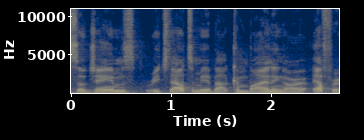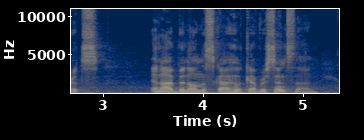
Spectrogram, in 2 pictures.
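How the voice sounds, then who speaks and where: A man with an American accent talks at a fairly quick pace in a normal speaking voice. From Chicago South Side (South Shore). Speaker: sports podcaster. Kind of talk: casual chat. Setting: studio.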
